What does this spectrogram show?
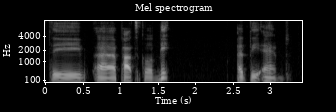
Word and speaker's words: へ: It looks like he, but it is e to show where you are going.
